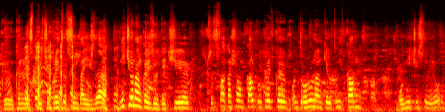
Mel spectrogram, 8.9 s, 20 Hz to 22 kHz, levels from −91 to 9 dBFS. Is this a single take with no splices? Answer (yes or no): yes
